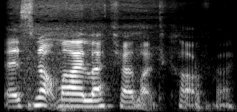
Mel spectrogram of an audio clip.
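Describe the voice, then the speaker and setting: A woman's voice: mid-range voice, steady tone, fast talker, a bit bright. A woman co-hosting a true crime podcast, switching between dramatic reading and casual, irreverent banter. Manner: playful, irreverent, swears casually.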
